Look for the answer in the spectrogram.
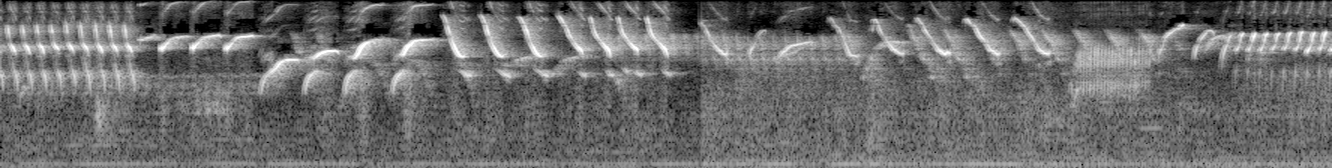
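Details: Canary song played to train young canaries: a buzzy trill opens, followed by series of looping whistled sweeps and sharp chips in changing phrases, closing on another sustained high trill.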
